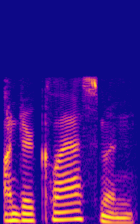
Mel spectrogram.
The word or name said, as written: underclassman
